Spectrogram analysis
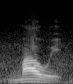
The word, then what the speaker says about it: Maui: there you have I so you go from Ma and then I Mai I don't know why I'm doing this but that's how you're supposed to pronounce yeah Maui okay for the last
